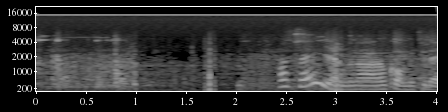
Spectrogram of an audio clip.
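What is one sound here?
A cash register clicks as keys are pressed.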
